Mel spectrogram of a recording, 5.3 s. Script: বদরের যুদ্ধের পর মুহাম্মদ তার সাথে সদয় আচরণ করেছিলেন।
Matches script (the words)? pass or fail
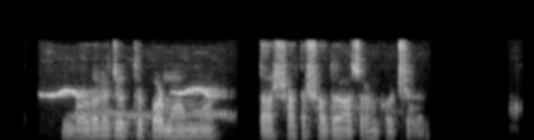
pass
